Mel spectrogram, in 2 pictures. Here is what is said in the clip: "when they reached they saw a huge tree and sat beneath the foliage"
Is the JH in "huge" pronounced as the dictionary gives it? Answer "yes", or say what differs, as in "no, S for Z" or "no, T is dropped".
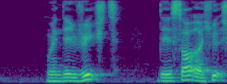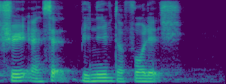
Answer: no, CH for JH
